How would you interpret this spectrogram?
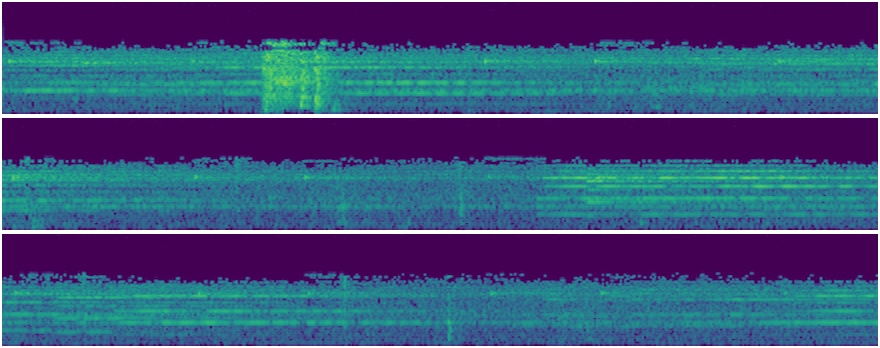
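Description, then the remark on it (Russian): A faint, steady hum of highway car traffic drones on without pause, carrying a few sustained whining tones, with one brief louder rush early on and a handful of soft ticks and knocks from a door and a very quietly ticking clock. “Слышите гул машин на шоссе, дверь, часы тикают очень тихо.”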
